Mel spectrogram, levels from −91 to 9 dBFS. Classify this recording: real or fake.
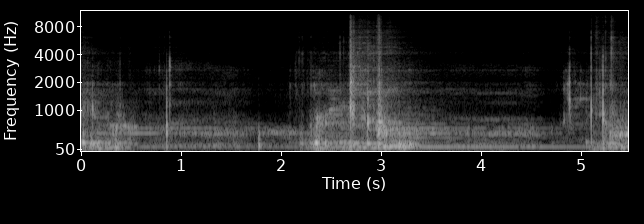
fake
